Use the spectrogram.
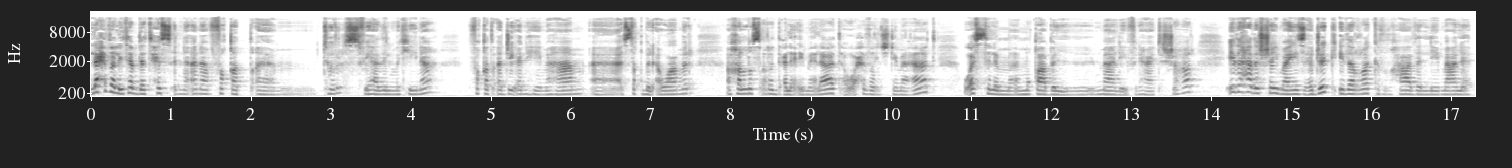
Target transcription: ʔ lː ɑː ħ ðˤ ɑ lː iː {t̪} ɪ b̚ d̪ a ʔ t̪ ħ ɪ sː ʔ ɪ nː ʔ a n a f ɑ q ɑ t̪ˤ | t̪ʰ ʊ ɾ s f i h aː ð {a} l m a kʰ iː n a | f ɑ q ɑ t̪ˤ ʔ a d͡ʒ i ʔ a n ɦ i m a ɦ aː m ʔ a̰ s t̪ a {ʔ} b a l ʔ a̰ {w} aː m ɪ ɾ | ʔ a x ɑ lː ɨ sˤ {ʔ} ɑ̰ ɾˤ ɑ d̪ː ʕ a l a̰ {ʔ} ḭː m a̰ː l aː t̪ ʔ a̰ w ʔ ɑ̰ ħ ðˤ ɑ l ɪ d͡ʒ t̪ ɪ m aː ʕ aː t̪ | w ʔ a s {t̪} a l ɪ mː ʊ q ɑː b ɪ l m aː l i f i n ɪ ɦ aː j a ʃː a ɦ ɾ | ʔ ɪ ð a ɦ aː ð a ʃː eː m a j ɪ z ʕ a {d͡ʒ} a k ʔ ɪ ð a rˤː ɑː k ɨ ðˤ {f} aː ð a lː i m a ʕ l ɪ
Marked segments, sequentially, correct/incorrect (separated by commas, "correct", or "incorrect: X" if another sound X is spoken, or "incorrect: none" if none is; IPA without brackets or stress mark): correct, incorrect: i, incorrect: q, correct, correct, correct, correct, correct, incorrect: h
